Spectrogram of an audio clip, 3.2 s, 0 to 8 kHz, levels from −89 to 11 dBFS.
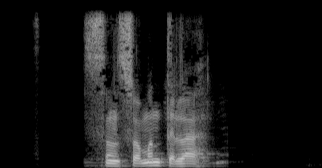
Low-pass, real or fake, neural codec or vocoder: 7.2 kHz; real; none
